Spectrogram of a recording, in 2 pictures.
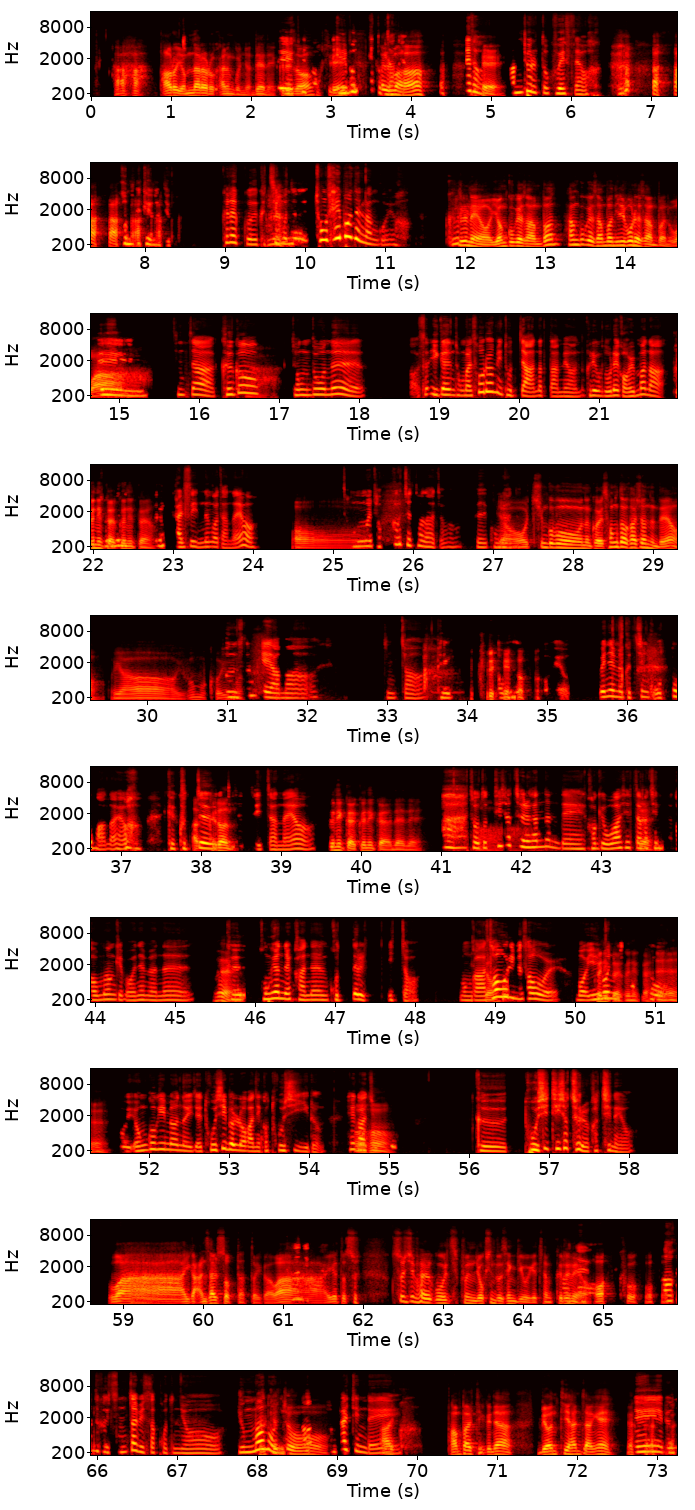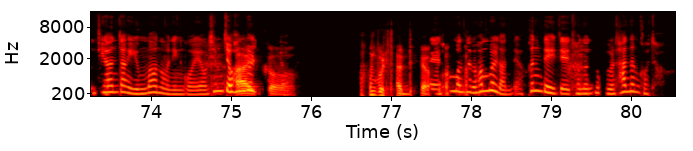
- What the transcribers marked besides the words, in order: other background noise; unintelligible speech; laugh; cough; tapping; laugh; laughing while speaking: "그러네요"; laughing while speaking: "많아요"; laugh; laugh; laughing while speaking: "환불도 안돼요"; laugh
- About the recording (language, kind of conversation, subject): Korean, podcast, 공연장에서 가장 소름 돋았던 순간은 언제였나요?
